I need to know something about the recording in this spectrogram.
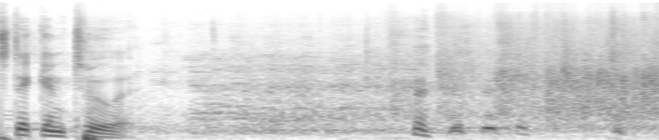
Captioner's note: applause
